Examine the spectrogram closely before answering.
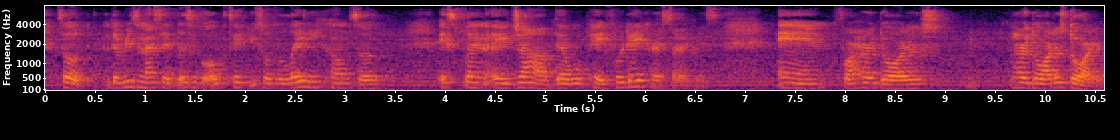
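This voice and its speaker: A woman's fairly low pitch and fairly even intonation, with long, frequent pauses, audible room echo and noticeable background noise. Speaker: video creator interpreting dreams. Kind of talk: casual spiritual monologue to camera. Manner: fast.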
